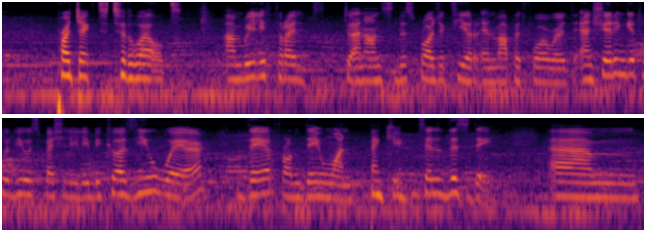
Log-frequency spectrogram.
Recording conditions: busy venue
